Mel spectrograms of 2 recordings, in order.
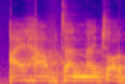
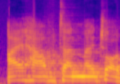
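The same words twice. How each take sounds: First: Have is said with a v sound. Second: The same.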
